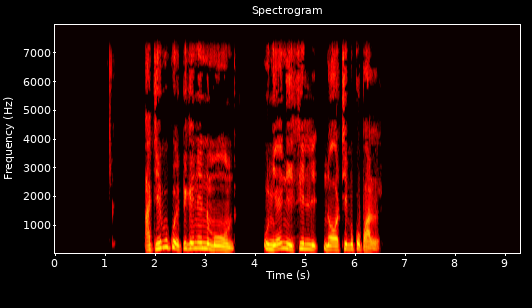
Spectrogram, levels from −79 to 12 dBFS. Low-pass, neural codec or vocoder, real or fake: 7.2 kHz; none; real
